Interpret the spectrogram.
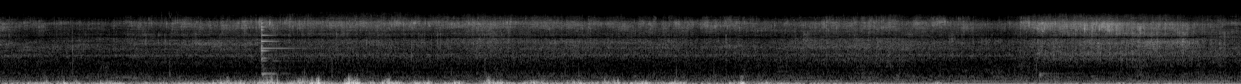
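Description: Flour-dredged chicken legs frying in oil in a cast iron skillet on a propane camp stove: a steady sizzle that grows brighter near the end. A single clink comes about three seconds in, with low thumps and rumble underneath.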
